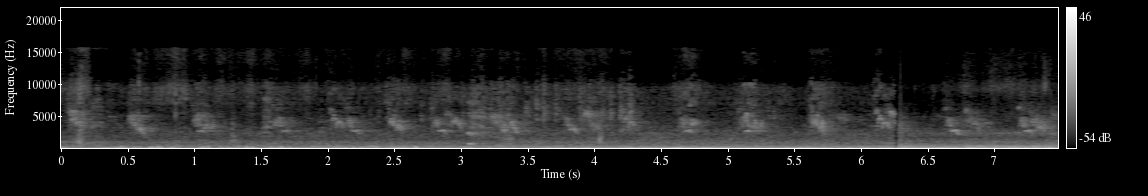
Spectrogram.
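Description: Songbird chirping over and over: short, high notes that slide downward, about two to three a second. A low rumble underneath grows louder over the last second or so.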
